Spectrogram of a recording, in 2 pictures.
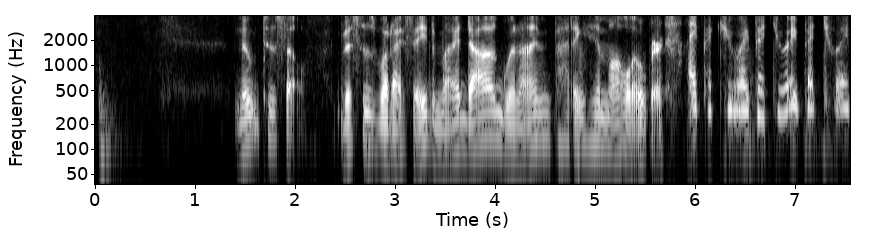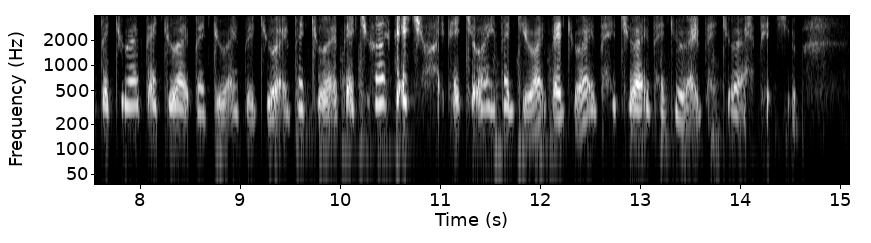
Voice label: Recorded Message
